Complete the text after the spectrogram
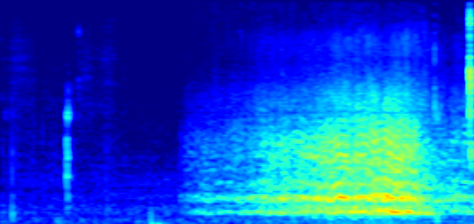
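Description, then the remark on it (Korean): A dense, droning buzz of a bee swarm swells in after a near-silent start, growing louder and fuller over a few seconds with a steady, humming texture and no voices. “윙윙 하는 벌떼 소리입니다.”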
